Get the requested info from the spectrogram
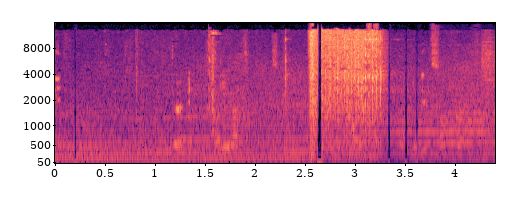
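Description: Pit-stop sounds around a GT3 race car: a steady low mechanical hum with several tones, then, about two and a half seconds in, a loud burst of hissing compressed air lasting under a second, after which the hum stops.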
